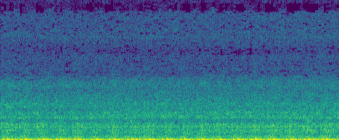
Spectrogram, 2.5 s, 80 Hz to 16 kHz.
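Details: Fiat 500 diesel with replacement engine of unknown history, after replacing the too-far-gone DPF; even diesel clatter with regular pulses, about seven a second, steady idle without hunting or stumbling; normal idle.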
